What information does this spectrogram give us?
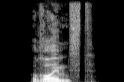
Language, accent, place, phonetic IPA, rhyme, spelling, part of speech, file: German, Germany, Berlin, [ʁɔɪ̯mst], -ɔɪ̯mst, räumst, verb, De-räumst.ogg
- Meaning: second-person singular present of räumen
